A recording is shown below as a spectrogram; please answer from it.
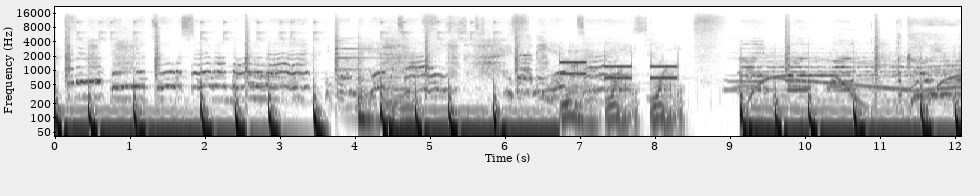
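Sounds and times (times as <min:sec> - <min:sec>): song beat: 0:00.0 - 0:08.4, 0:09.2 - 0:12.0
telephone keypad tones: 0:06.8 - 0:08.4.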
